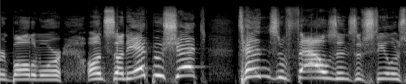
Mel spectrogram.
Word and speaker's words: Bouchette: Find him at Ed Bouchette. That's 2 T's and the silent E on the end out on Twitter and at the Post-Gazette and KDKA and 93.7 up in Pittsburgh.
